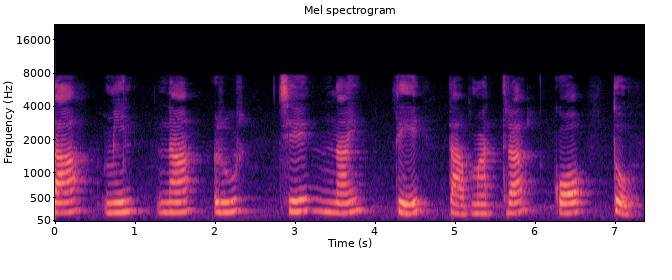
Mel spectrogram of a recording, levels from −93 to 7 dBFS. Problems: none marked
